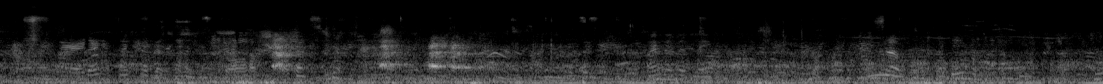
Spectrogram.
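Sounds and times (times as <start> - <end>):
crowd chatter: 0.0 - 11.0
dog barking: 3.8 - 4.8.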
